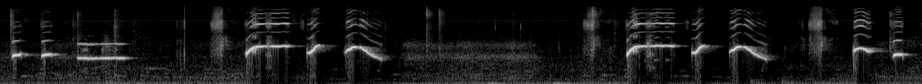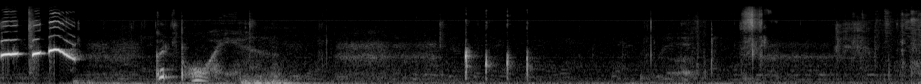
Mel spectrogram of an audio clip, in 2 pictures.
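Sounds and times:
cockatiel singing clear whistles: 0.1 - 1.4, 2.4 - 3.9, 6.3 - 7.8, 8.5 - 10.0.

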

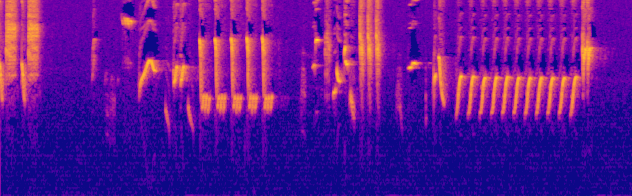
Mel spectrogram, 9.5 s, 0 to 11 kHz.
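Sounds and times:
common nightingale singing varied phrases: 0.0 - 9.3.

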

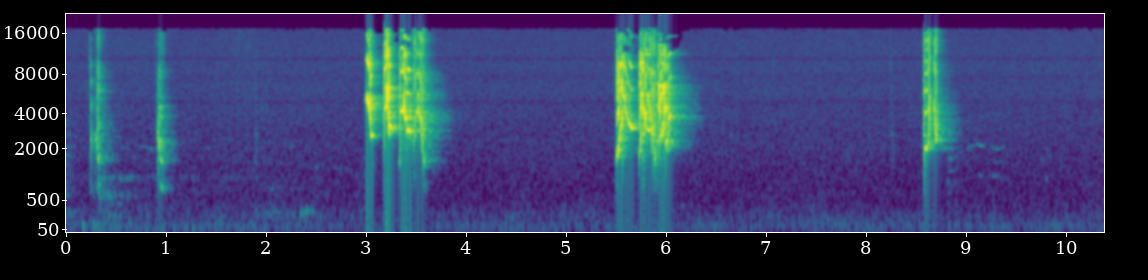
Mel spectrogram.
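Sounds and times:
lovebird mating call chirps: 3.0 - 3.9, 5.5 - 6.3, 8.6 - 9.0.

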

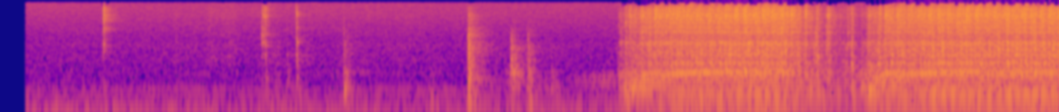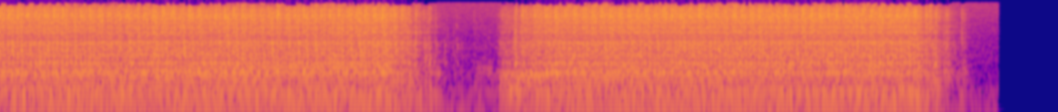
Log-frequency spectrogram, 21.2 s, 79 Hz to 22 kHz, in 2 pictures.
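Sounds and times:
sewing machine: 6.2 - 20.3.

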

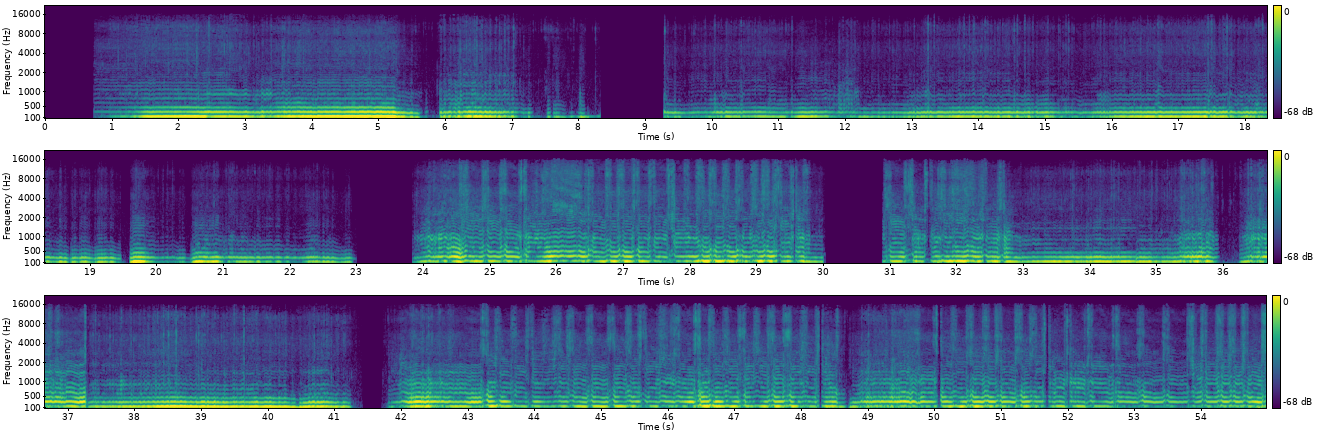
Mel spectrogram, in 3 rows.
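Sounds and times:
bee buzzing in flight: 0.8 - 8.4, 9.3 - 23.0, 23.8 - 30.1, 30.9 - 54.9.

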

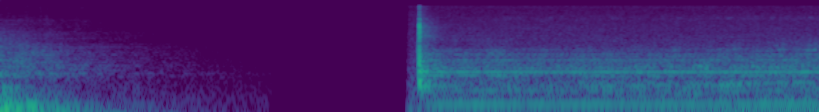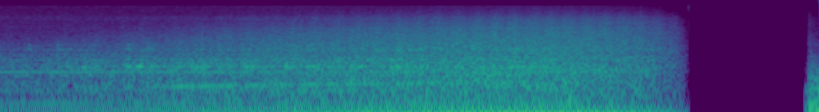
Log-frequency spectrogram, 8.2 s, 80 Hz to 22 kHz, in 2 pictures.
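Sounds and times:
house sound effect: 4.0 - 7.6.

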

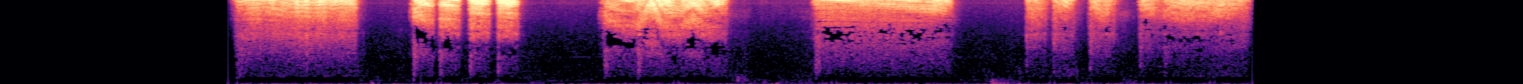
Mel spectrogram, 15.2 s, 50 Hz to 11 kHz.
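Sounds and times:
paint spray: 2.3 - 5.3, 6.0 - 7.4, 8.1 - 9.6, 10.2 - 12.6.

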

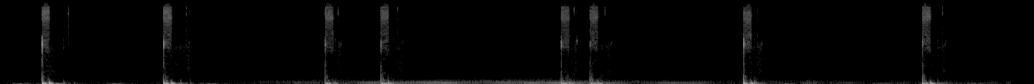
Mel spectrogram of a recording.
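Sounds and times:
perfume spray: 1.6 - 1.9, 3.2 - 4.1, 5.6 - 6.2, 7.4 - 7.7, 9.2 - 9.5.

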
